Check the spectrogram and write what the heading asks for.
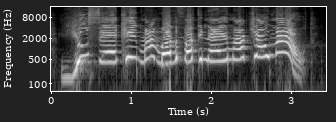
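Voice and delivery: high, loud imitation of her yelling; retold yell. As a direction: belt it out like Kimmy screaming across the room. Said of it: "yells and said".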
